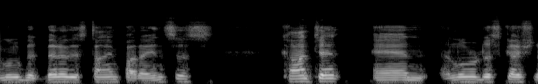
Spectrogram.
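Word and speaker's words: paraenesis: I've pronounced it a little bit better this time, paraensis.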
